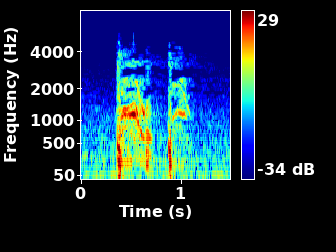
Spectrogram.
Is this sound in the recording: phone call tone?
no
